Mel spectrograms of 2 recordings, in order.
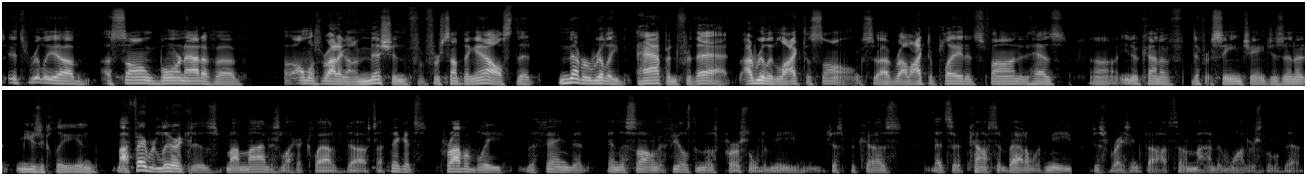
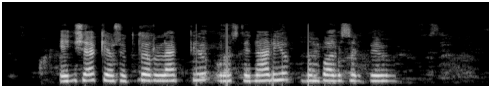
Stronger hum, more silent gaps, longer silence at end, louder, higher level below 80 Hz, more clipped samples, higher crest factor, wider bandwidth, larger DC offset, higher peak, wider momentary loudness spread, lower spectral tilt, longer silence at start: neither; neither; second, 0.05 s vs 0.95 s; second, -26 LUFS vs -14 LUFS; second, -68 dBFS vs -54 dBFS; neither; first, 24 dB vs 14 dB; first, 18 kHz vs 7.8 kHz; neither; second, -4 dBFS vs 0 dBFS; first, 18 LU vs 6 LU; first, -5.5 dB/octave vs -3.5 dB/octave; second, 0 s vs 0.6 s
